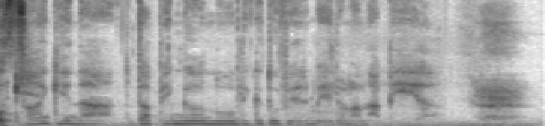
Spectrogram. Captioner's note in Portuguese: cochichando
